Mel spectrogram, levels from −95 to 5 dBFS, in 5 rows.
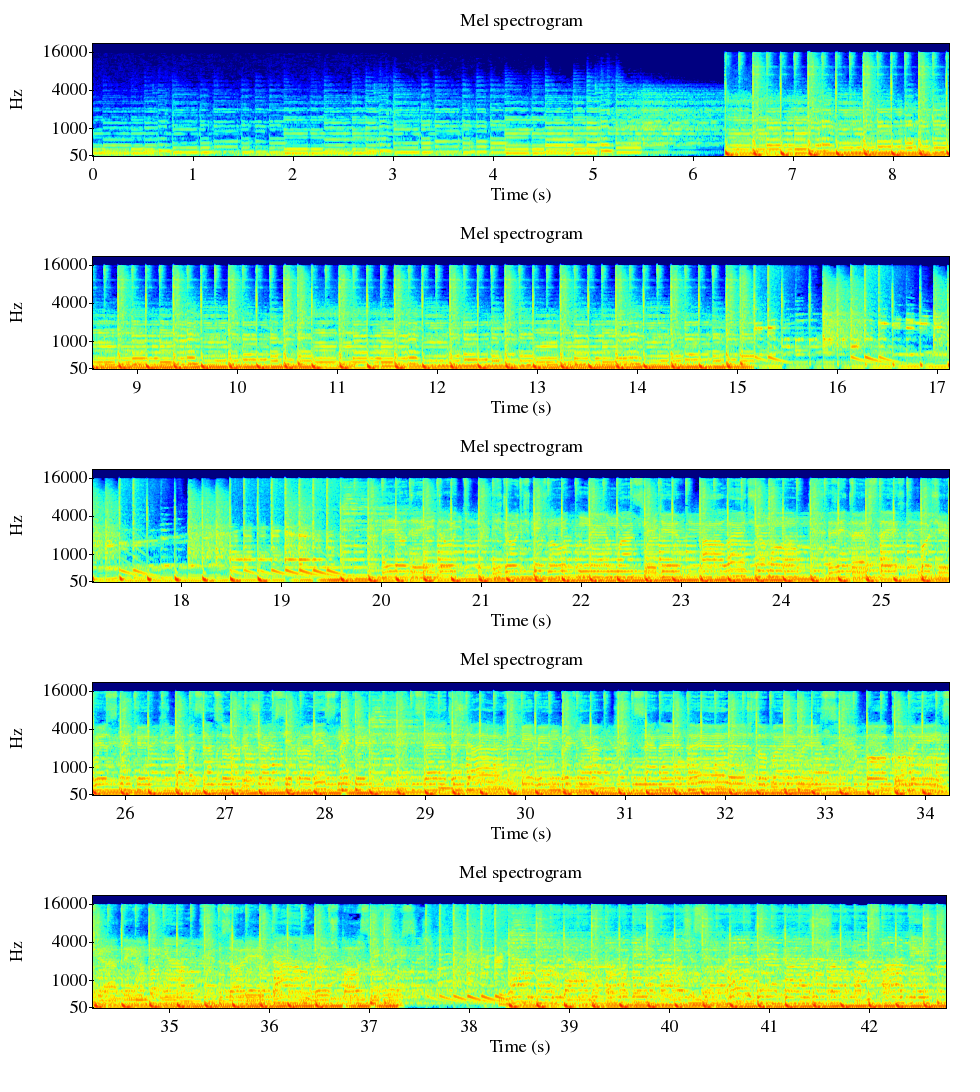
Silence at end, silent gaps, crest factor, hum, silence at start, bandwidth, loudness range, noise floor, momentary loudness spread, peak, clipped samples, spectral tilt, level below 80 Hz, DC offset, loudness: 0 s; none; 12 dB; none; 0 s; 16.5 kHz; 8 LU; -38 dBFS; 15 LU; -4 dBFS; under 0.1%; -5 dB/octave; -24 dBFS; under 0.1%; -17 LUFS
